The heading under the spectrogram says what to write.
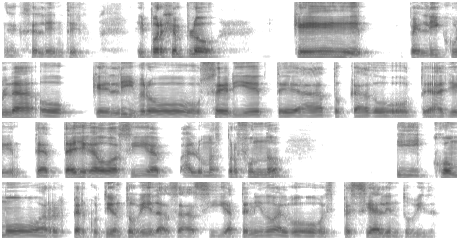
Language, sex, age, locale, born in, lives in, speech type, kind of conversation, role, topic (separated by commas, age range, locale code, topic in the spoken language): Spanish, male, 50-54, es-MX, Mexico, Mexico, conversation, podcast, host, ¿Por qué importa la representación en las películas y las series?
